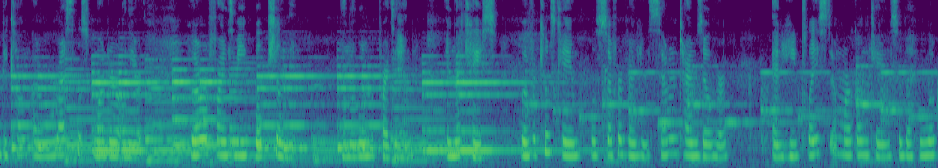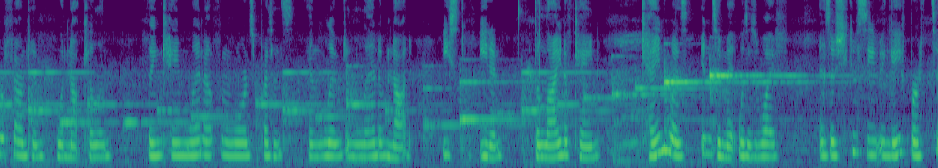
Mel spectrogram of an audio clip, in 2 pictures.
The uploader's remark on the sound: You can hear some background noises and the music is a bit loud, and sometimes when I talk I do it fast.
